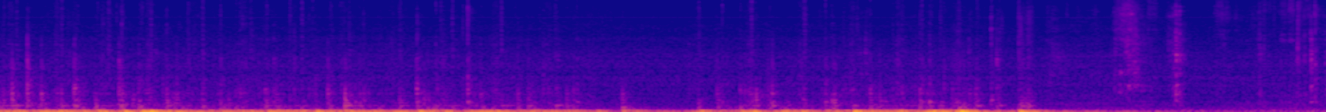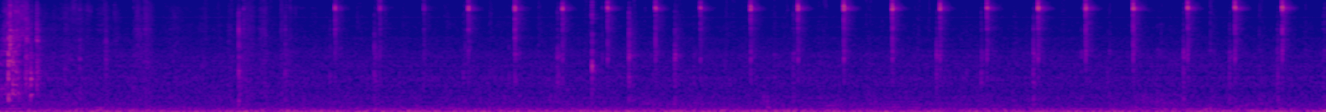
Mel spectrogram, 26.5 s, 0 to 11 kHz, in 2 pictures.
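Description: Screwdriver driving M4 screws into a 3D-printed plastic grip: knocks and a low rumble of handling against the table for about the first ten seconds, then a couple of short scrapes. After that comes an even run of light, quick ticks, about two or three a second.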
